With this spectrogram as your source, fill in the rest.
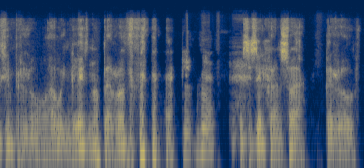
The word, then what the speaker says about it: Perroux: Ya por ahí me puso el nombre eh, Juan Luis, y sí, sí es François Perrault, ¿no? No sé por qué siempre lo hago inglés, ¿no? Perrot.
